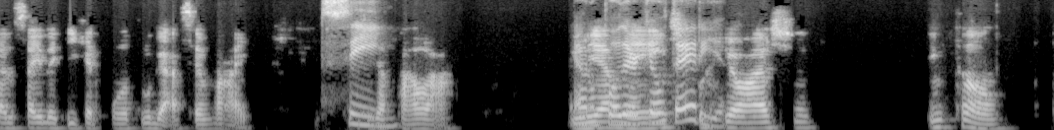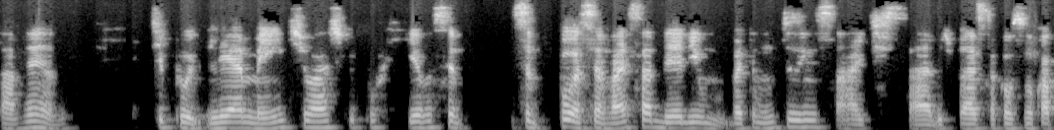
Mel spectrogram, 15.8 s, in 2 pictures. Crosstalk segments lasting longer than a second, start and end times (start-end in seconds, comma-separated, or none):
4.3-5.5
